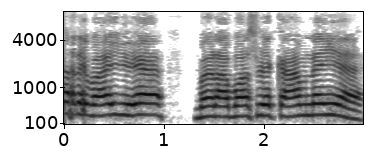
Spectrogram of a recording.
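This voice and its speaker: A man's voice: very high-pitched, flat delivery, slow pace, darkish tone, clear, resonant tone, no echo. A man hosting an online group meeting, explaining casually, repeating himself and reassuring the listeners while mixing in English terms.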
